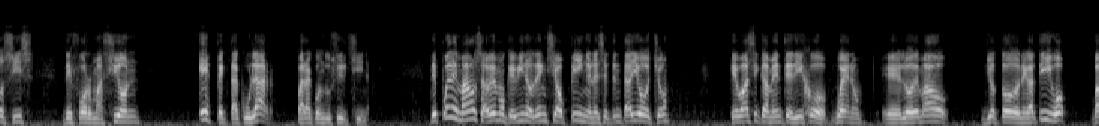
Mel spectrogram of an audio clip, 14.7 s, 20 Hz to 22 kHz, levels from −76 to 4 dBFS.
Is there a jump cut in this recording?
no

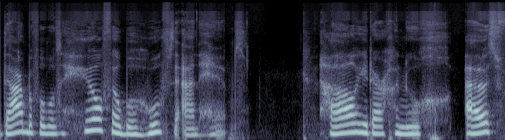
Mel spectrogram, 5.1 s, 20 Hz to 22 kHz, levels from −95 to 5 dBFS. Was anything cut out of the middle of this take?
yes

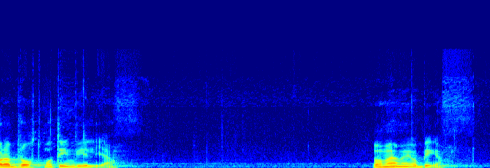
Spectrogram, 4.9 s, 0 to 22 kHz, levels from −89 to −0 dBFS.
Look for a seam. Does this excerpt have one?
yes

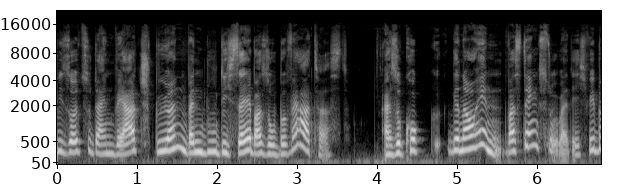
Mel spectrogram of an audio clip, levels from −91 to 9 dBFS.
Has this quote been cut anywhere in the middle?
no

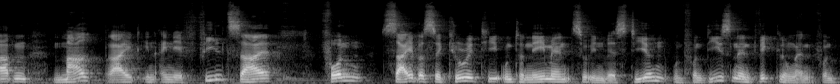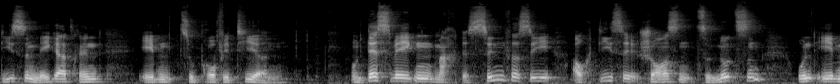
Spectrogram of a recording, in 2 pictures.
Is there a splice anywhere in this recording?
yes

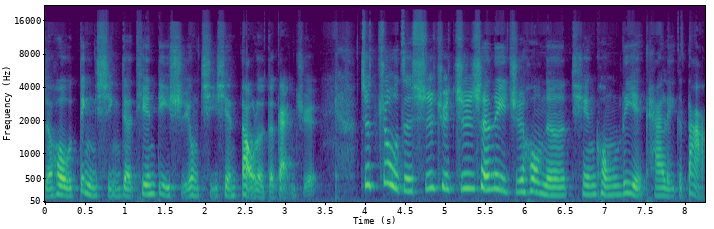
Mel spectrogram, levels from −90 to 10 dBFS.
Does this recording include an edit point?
no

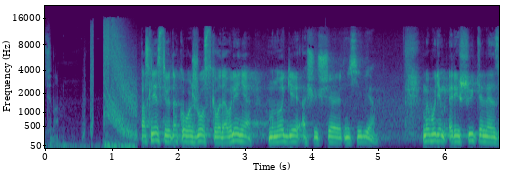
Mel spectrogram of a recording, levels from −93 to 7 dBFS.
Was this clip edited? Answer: yes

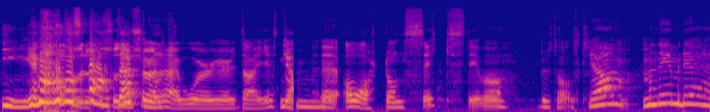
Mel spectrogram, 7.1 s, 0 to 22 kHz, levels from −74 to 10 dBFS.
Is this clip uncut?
no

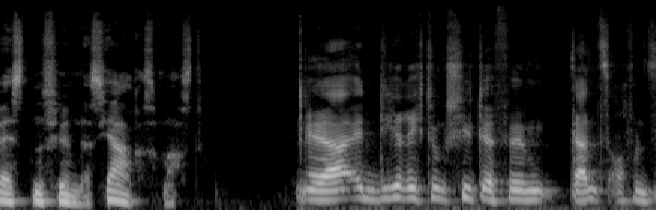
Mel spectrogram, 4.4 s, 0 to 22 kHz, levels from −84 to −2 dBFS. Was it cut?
yes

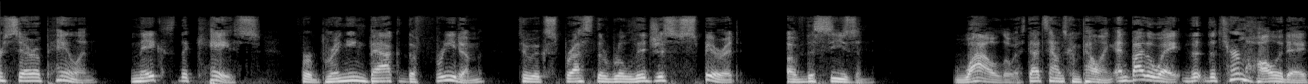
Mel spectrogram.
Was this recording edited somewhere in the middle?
no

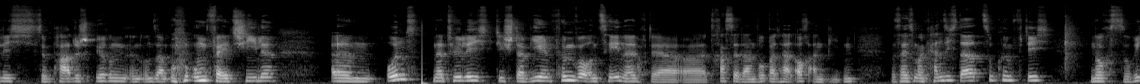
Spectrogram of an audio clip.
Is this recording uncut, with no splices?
no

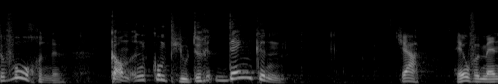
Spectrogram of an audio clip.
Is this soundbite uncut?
yes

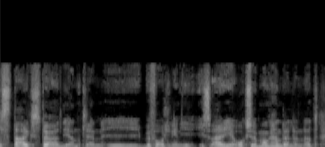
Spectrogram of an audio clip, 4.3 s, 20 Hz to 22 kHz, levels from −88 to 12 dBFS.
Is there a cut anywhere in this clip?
no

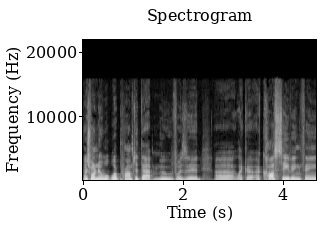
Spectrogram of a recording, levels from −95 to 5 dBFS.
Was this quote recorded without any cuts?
yes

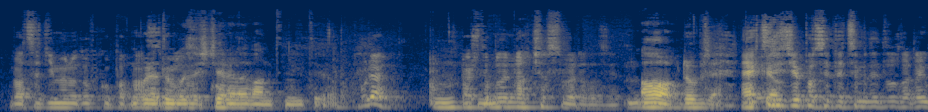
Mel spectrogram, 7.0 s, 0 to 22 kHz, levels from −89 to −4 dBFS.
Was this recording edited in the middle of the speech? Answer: no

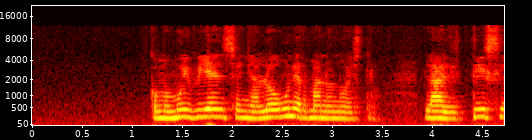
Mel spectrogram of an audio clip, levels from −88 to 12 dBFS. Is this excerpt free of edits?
yes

